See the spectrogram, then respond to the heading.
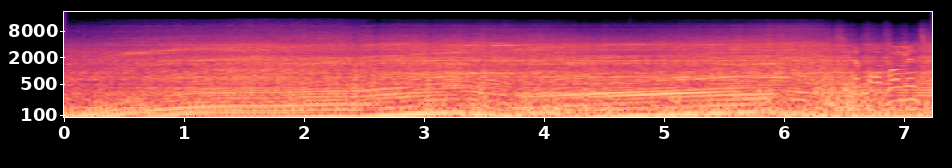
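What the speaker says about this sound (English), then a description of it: "let's give a throttle and see. So now I'm in the first gear." Honda Hornet 2.0 BS6 motorcycle accelerating hard in first gear, the engine climbing in pitch as the revs build, loud and close, with wind noise and a voice speaking over it.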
